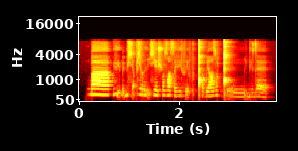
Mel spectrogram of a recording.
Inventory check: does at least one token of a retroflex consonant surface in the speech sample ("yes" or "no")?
no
